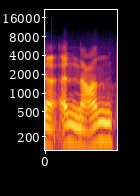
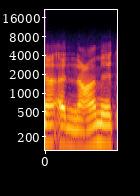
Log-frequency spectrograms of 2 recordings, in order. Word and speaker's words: أنعمت: مثلا في كلمة صراط الذين أنعمت عليهم، أنعمت، هذه الكلمة عندنا فيها ميم ساكنة، لا نقلقل هذه الميم ونقول صراط الذين أنعمت عليهم، هذا خطأ.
